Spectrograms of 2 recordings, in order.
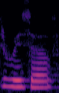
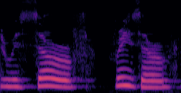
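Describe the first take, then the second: First: British "reserve", R silent before V; British accent. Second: American "reserve" with R sounded; American accent. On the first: Teacher contrasting for learners, British accent "reserve". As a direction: say 'ri-zuhv', British style. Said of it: "And in British accent". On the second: Teacher contrasting for learners, American accent "reserve". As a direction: say 'ri-zurrv', American style. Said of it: "but in American accent". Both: Shown as a demonstration.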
